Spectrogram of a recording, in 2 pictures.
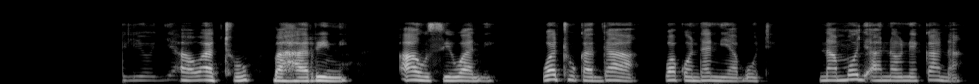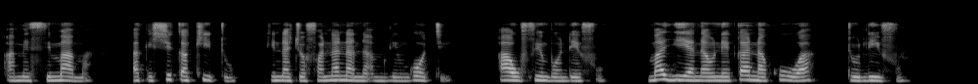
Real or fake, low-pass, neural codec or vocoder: fake; 7.2 kHz; codec, 24 kHz, 3.1 kbps, DualCodec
